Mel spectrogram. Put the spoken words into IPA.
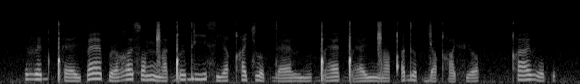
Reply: vɛ˧˥d ǃʰɛː˩i̯pæː˥pə˞˩˧ ʁəː˥sɔ˧˥ŋ͡ǁa˩˧ ɡ͡ǃə˞˥diː˧˥siː˩˧ qʰɛ˧c lo˩˧pdæː˩˧viː˩˧u̯ɡ͡ǃæː˥ ɡ͡ǃæː˩˧i̯ŋ͡ǁa˩˧qʼə˥dəː˩p ɟə˞˩˧qʰa˩fʲɔ˧˥ | qʰɛː˧˥vo˩˧p

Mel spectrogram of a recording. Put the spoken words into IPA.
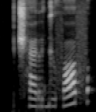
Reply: t͡ʃʰærɡʲuf ɒf

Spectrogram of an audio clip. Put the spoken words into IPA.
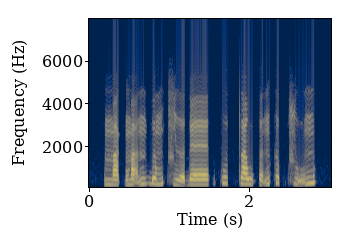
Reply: ma˨˩k̚ma̰˧˥n ɓə˨˦m t͡ɕɨ˧˩ə̯ɗɛ˧ | ku˦˥t̚t̪a˧w ʔə̰˧˥nkə˦˥p̚t͡ɕṵ˧˥n

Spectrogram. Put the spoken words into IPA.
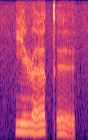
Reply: iɭ œ kʼø

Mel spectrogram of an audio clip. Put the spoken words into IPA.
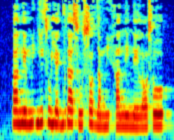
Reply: a˦ne˧mi˦ ɡĩ˦su˧jɛ˧ɡu˦ ɾa˦˨su˨˦ sɔ˦˨da˨mi˨ ha˧ni˨ne˨ lɔ˧sɔ̃˦

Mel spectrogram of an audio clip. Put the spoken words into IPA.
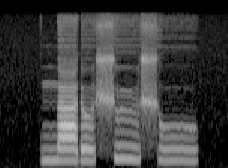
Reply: naɾɵʃʉʃu

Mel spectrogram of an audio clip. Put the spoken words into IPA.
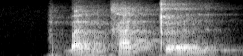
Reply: ɓa̰˧˨nka˦˥t̚ t̪ə˧n

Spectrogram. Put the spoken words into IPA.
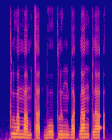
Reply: klu˧a̯ma˨˩mta˨˩t̚ boː˧klɯ˧ŋ ba˦˥k̚la˥˩ŋ pla˦˥ʔ

